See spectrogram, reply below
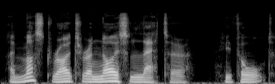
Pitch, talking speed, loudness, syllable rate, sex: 120 Hz, 195 wpm, -17 LUFS, 4.6 syllables/s, male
